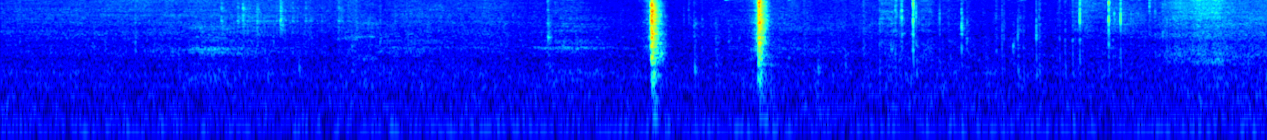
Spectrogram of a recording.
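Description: Pickup truck's engine heard from inside the cab as it rolls slowly, a steady low rumble. Two sharp clicks about half a second apart come a little past the middle.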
